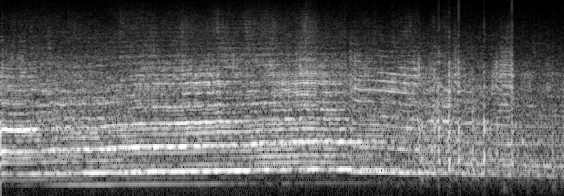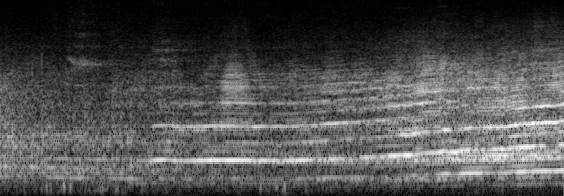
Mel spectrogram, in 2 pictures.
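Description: Racing motorcycle engine at high revs, heard across the circuit. Around the middle it fades and drops in pitch, then comes back louder, its pitch climbing steadily as the bike accelerates.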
